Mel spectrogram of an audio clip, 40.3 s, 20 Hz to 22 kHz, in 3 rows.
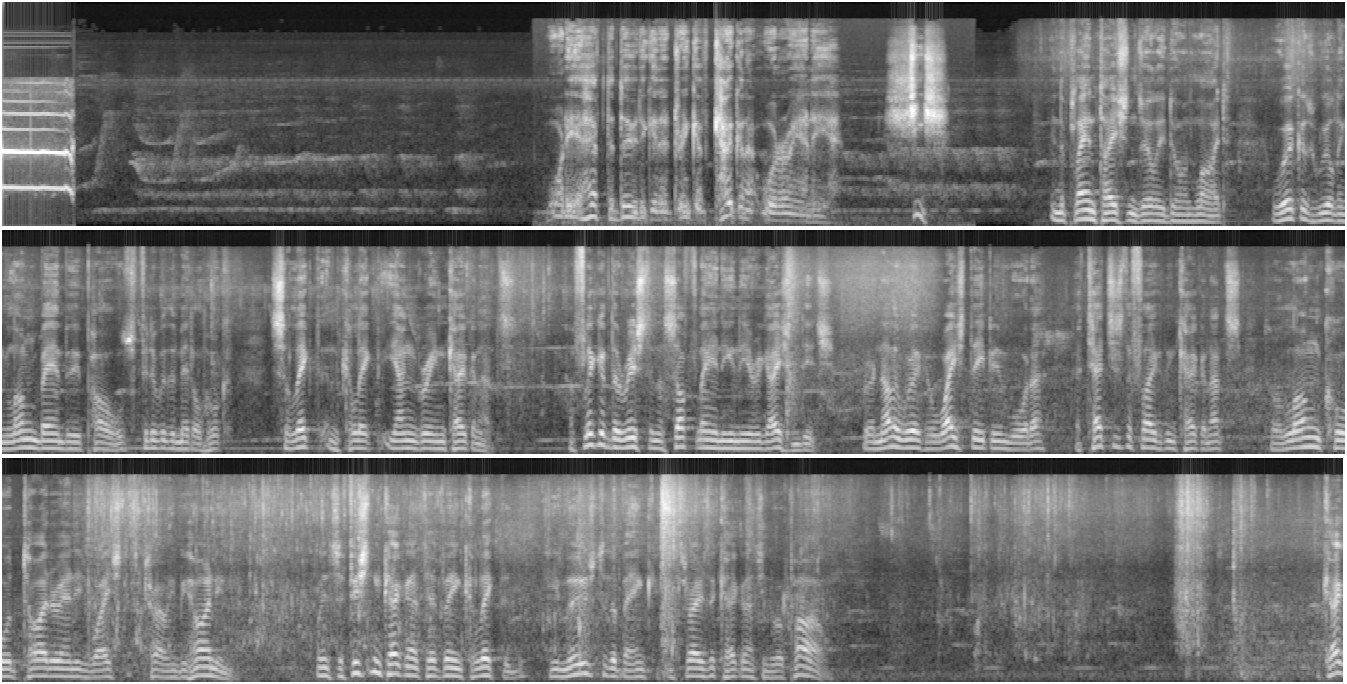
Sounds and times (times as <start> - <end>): Speech: 5.4 - 9.6, 10.5 - 29.2, 30.0 - 35.2, 40.0 - 40.2.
